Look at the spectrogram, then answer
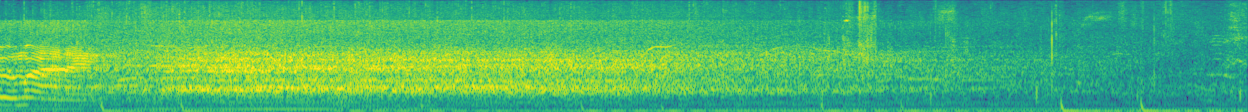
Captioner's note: cheering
